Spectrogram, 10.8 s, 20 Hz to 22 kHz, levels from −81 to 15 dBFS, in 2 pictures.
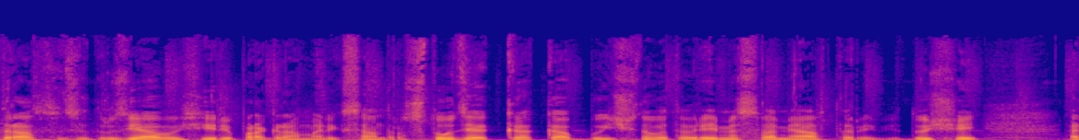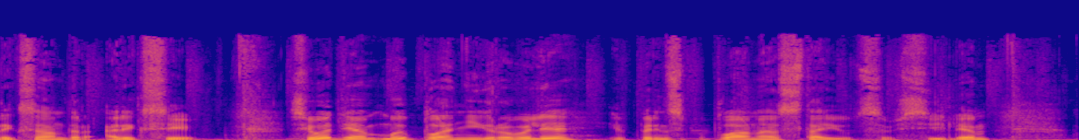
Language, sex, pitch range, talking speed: Russian, male, 95-135 Hz, 160 wpm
